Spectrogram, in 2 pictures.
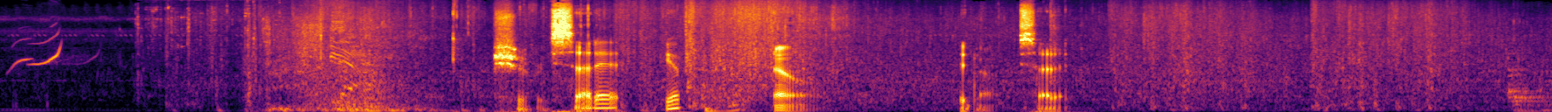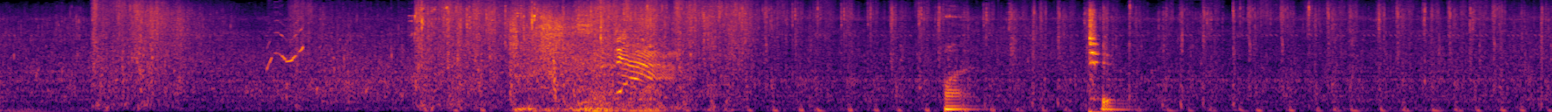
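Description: A horse's hooves gallop steadily.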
